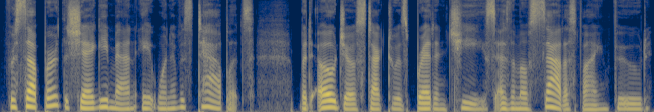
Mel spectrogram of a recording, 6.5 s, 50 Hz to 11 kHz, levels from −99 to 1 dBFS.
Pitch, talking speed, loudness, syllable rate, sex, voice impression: 165 Hz, 210 wpm, -23 LUFS, 5.5 syllables/s, female, feminine, adult-like, slightly powerful, slightly intellectual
